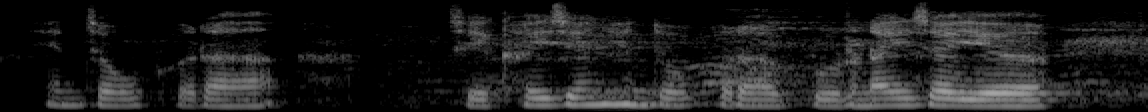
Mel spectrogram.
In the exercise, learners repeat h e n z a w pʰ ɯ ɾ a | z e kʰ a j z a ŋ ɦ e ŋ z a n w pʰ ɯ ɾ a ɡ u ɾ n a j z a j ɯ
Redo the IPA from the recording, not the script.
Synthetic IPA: h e n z a w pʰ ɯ ɾ a | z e kʰ a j z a ŋ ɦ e n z a w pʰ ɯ ɾ a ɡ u ɾ n a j z a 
